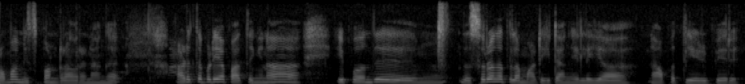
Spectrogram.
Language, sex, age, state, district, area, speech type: Tamil, female, 30-45, Tamil Nadu, Kallakurichi, rural, spontaneous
